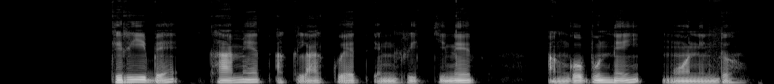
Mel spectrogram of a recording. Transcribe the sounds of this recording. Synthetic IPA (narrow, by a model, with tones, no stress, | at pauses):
ki˦ɾi˦be | kʰa˦me˦t̪a˨klʔa̰˦kwḛ˦t̪ḛ˨ŋɾi˨kːi˨ne˦t̪̚ | a̰˨ŋɡo˦bu˦ne˨j | mo˨ni˨ndo˦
